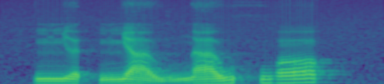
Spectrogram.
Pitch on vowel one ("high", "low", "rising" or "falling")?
low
